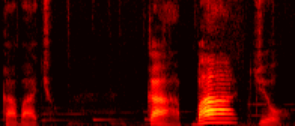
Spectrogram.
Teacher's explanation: la que suena más fuerte es va entonces esta es mi sílaba tónica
